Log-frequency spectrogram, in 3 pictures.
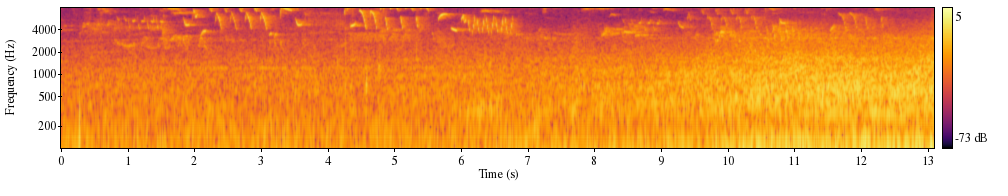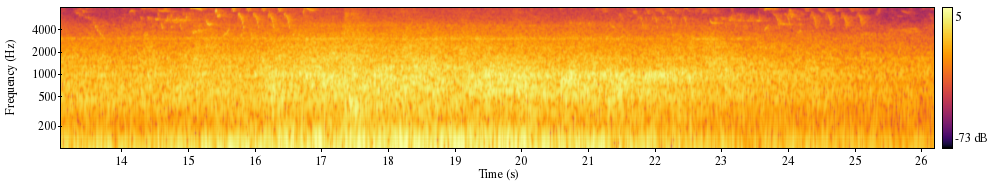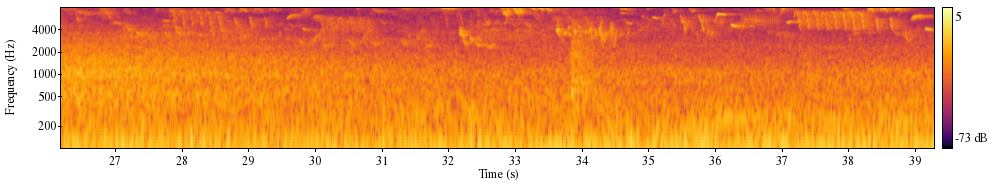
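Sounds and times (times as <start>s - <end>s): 
forest soundscape: 0.0s - 39.2s.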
